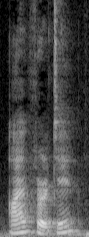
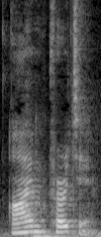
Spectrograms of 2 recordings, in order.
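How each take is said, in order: Both takes have the same delivery.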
